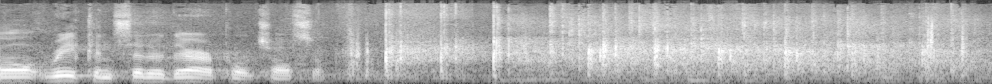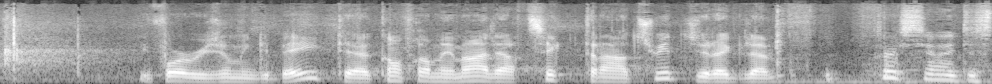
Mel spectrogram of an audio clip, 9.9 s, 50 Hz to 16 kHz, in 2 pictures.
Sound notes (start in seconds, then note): 6.3 some Applause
